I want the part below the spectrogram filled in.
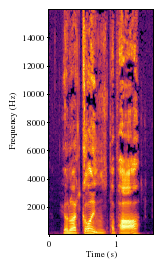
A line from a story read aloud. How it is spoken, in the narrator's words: said Agnes anxiously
